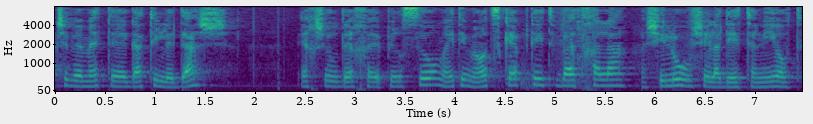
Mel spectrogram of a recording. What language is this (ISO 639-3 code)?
heb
